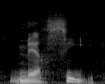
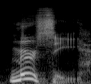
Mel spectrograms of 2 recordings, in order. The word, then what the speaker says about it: merci: at it, you say merci. But when the way Brad pronounces it, it's really embarrassing. He gets it and he gets the bill and looks at it and says, mercy.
